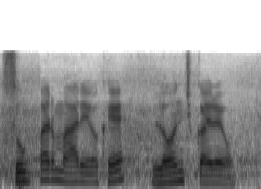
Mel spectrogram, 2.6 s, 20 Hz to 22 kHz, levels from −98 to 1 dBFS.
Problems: constant background noise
